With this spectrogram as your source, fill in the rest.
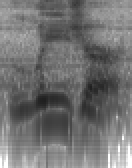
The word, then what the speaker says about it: leisure: with my family now you want to say the word Leisure Leisure that's two syllables not one I think you were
